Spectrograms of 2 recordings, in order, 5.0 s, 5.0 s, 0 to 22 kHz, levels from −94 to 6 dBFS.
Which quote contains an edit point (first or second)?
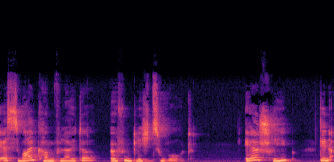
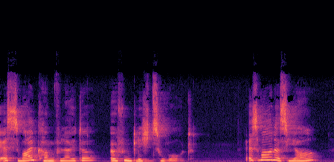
second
